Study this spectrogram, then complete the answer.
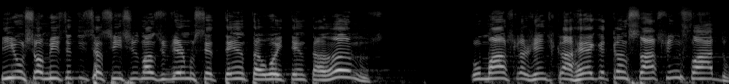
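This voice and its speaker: This man's voice sits at an extremely high pitch. His pitch moves in an ordinary way. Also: moderate pace. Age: 60s. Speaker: pastor. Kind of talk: sermon.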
